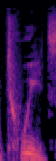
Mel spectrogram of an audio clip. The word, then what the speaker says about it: Treets: Is it Tweets?" And he's like, "Yeah, it's Tweets."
